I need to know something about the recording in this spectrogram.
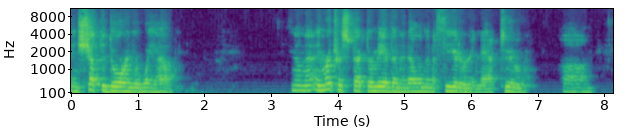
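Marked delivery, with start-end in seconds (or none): none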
